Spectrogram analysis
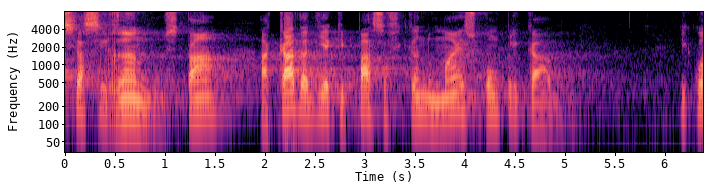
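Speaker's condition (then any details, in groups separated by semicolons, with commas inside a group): No condition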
